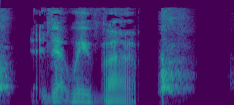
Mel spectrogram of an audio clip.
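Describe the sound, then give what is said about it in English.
A dog barks briefly amid someone talking, with a short sharp bark standing out after the voice. “see, the dog even agrees with me.”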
